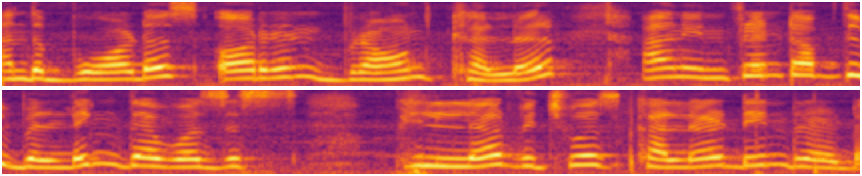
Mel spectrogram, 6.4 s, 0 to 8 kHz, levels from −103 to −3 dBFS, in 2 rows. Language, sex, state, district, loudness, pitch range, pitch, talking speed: English, female, Chandigarh, Chandigarh, -15 LUFS, 270-325 Hz, 295 Hz, 195 wpm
